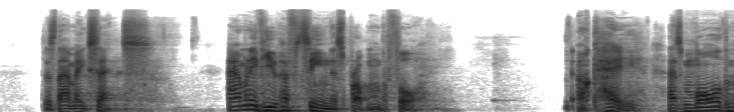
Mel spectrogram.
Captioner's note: none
